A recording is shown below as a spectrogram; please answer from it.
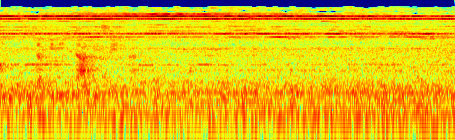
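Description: Trains at the railway station in Udine, Italy: a steady, loud rumble of rolling cars with wheel squeal and brief metallic clatter, continuous throughout with no voices.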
